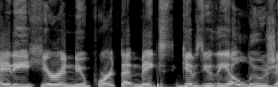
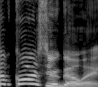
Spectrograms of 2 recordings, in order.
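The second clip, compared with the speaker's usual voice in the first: put-on Mid-Atlantic accent; 3 semitones lower than usual. Retelling a mother's line from a show scene: imitating a Mid-Atlantic accent. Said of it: "I just love the Mid-Atlantic".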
